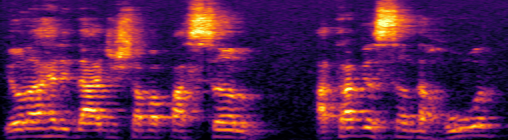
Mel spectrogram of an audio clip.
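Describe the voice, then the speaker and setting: A man's voice: on the high side, fairly quick, fairly bright tone, echoey room. A man, middle-aged, giving personal testimony as a podcast guest in an emphatic way, repeating phrases for effect. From Brazil. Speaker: podcast guest, pastor and preacher.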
